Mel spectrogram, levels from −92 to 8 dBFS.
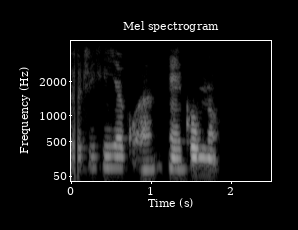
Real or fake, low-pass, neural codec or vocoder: real; 3.6 kHz; none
